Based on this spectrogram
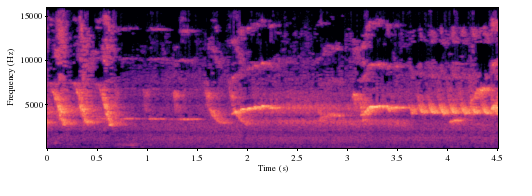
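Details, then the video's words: Pet canaries kept at home sing high whistled phrases that alternate with quick buzzy trills, with louder bursts in the first second and again near the end. "UM POUCO DOS MEUS CANÁRIO FAZENDO BARULHO!"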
